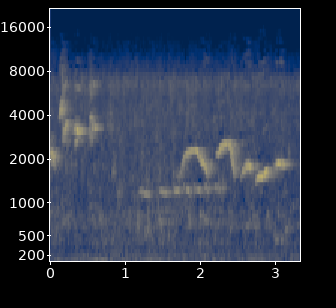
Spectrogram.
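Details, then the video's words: White-rumped shama singing to stir rival shamas into song: a few high chirps, then long, smooth rising and falling whistles. "PANCINGAN EFEKTIF JADIKAN MURAI BATU NEMBAK KASARR UNTUK MENINGKATKAN EMOSI DAN BONGKAR ISIAN"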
